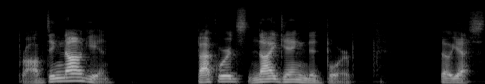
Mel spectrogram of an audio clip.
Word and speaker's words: Brobdingnagian: how to pronounce it do i need to go through it again okay uh rob ding nagian brobdingnagian brobdingnagian brobdingnagian backwards nygang nidbourb so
